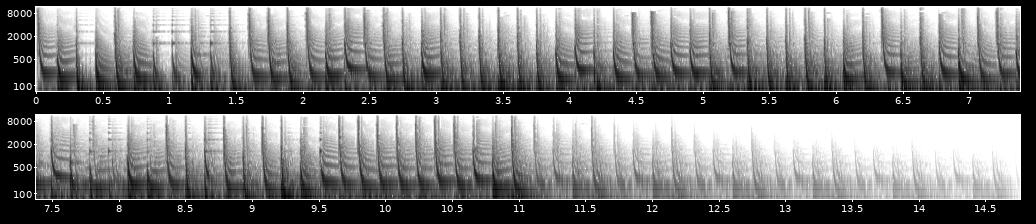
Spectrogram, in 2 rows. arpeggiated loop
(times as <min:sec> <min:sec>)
0:00.0 0:11.5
